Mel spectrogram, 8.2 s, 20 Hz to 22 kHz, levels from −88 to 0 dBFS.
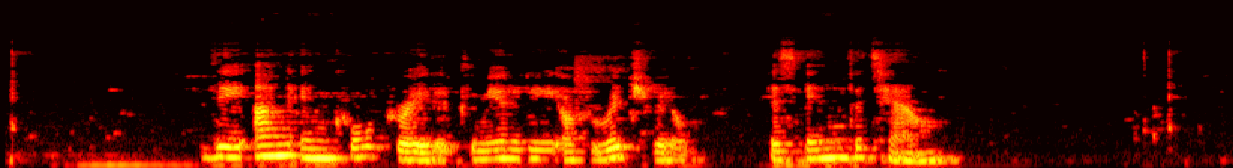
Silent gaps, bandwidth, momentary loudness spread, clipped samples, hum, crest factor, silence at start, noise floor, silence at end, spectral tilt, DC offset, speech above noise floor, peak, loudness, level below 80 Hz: none; 7.8 kHz; 15 LU; under 0.1%; none; 18 dB; 0.05 s; -76 dBFS; 1.85 s; -6.5 dB/octave; under 0.1%; 54 dB; -6 dBFS; -23 LUFS; -52 dBFS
